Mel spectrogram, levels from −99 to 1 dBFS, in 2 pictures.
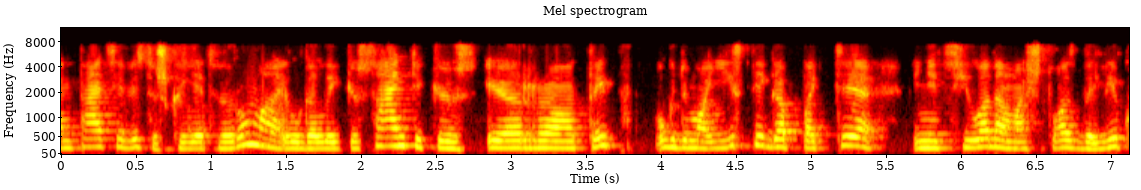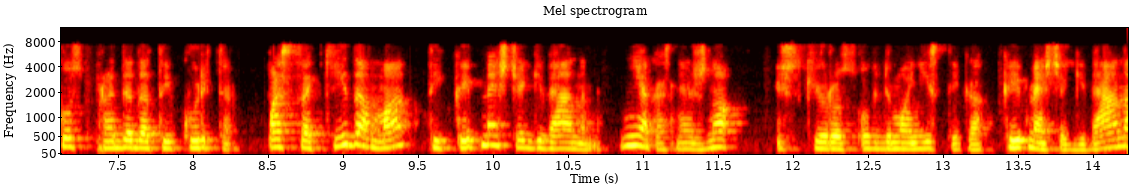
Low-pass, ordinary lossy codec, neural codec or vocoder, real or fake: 7.2 kHz; Opus, 64 kbps; none; real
